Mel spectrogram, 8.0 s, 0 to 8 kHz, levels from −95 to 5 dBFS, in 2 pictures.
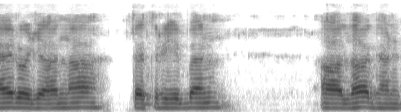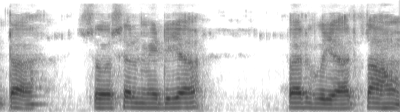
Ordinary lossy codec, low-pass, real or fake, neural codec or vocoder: MP3, 48 kbps; 7.2 kHz; fake; codec, 16 kHz, 4.8 kbps, FACodec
